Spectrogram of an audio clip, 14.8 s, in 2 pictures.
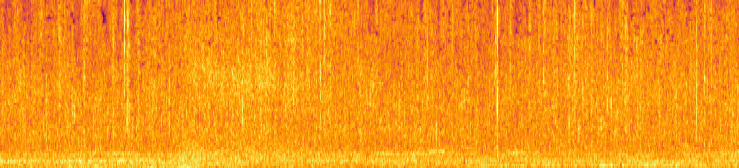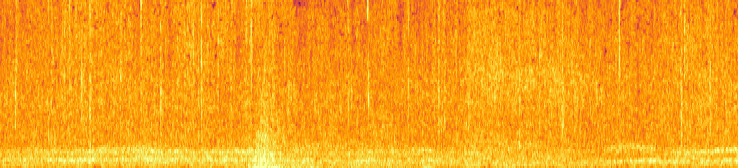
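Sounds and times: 
steady rain: 0.0s - 14.7s
thunder low rumble: 0.0s - 14.7s
wind: 0.0s - 14.7s
sharp thunder crack: 9.8s - 10.9s.

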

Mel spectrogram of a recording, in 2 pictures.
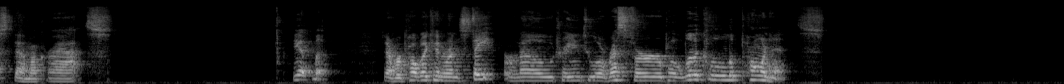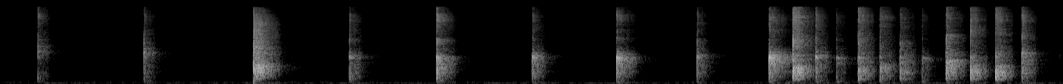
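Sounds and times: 
speech: 0.2s - 1.1s, 2.9s - 8.3s
hand clapping, slow clap speeding up: 12.0s - 12.5s, 13.2s - 15.4s, 16.0s - 21.2s.

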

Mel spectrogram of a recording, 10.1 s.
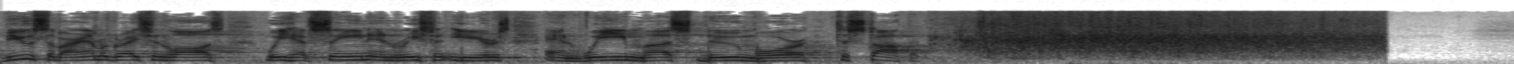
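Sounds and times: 
speech: 0.0s - 6.6s
audience applause at a State of the Union address: 6.2s - 9.3s.

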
